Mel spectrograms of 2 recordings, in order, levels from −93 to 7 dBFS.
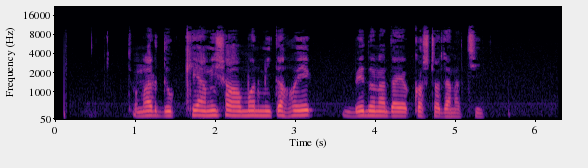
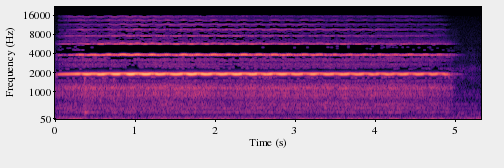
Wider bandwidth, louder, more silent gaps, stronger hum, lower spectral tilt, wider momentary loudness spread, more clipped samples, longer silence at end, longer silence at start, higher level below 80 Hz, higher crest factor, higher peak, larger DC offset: second, 11 kHz vs 16 kHz; second, -33 LUFS vs -14 LUFS; neither; neither; first, -5 dB/octave vs 2.5 dB/octave; about the same, 10 LU vs 9 LU; neither; first, 1 s vs 0.4 s; first, 0.9 s vs 0.05 s; second, -84 dBFS vs -54 dBFS; first, 18 dB vs 12 dB; second, -16 dBFS vs -4 dBFS; neither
